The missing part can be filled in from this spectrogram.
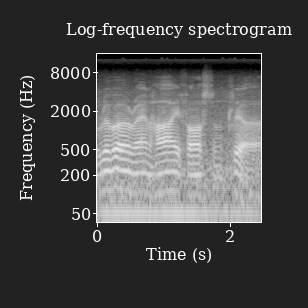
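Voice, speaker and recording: There is noticeable background noise. Through it, a man speaks with an English accent. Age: 70s. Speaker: retired RAF wing commander. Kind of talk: memoir reading. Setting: cassette recording.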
